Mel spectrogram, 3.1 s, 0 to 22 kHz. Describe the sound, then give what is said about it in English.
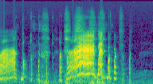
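A person's voice mimics a chicken, making a series of short, clucking bawks around one longer, drawn-out squawk, loud. “The Chick 2000. just bawk, bawk.”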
